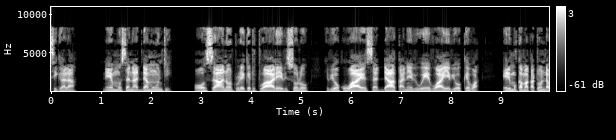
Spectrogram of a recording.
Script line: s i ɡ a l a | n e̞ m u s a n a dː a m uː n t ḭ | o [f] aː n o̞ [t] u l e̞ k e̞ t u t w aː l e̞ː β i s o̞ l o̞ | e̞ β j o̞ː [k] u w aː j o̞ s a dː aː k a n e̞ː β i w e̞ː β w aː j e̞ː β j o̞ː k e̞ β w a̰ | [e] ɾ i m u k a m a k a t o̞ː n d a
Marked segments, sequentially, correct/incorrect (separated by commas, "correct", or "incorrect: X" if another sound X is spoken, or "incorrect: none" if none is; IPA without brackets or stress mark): incorrect: s, correct, correct, correct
